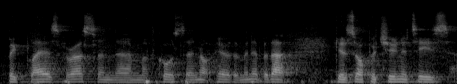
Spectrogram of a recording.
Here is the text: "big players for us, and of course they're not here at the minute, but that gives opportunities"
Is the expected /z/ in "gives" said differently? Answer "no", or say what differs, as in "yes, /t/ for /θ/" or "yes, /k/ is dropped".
no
